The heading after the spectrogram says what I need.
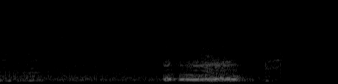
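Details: A sleeping cat snoring on a Sunday late morning: a single soft, buzzing snore over quiet room noise.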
